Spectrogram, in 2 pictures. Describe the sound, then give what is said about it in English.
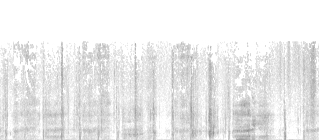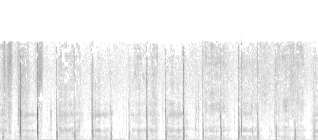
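Footsteps climb toward the top of a hill, with many even, rhythmic steps landing steadily one after another over a constant low rumble throughout. “As we climb to the top of the hill.”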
